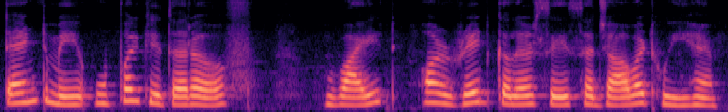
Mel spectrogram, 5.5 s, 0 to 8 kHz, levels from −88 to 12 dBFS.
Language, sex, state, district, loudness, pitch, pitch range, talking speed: Hindi, female, Jharkhand, Ranchi, -14 LUFS, 225 Hz, 215-255 Hz, 145 wpm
